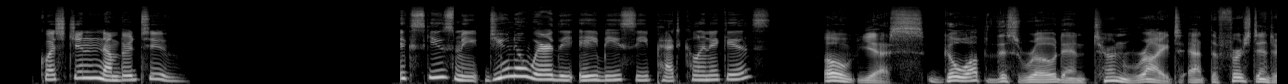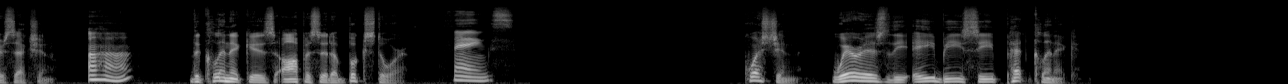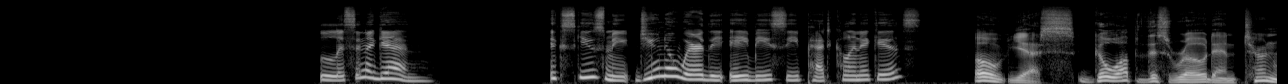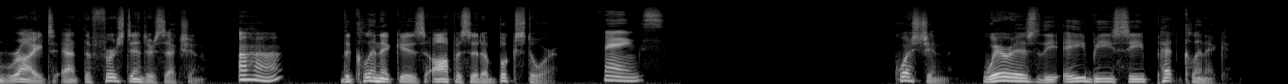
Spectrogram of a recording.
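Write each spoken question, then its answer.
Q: Question, where is the ABC Pet Clinic?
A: Up the road, turn right at the first intersection, opposite a bookstore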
